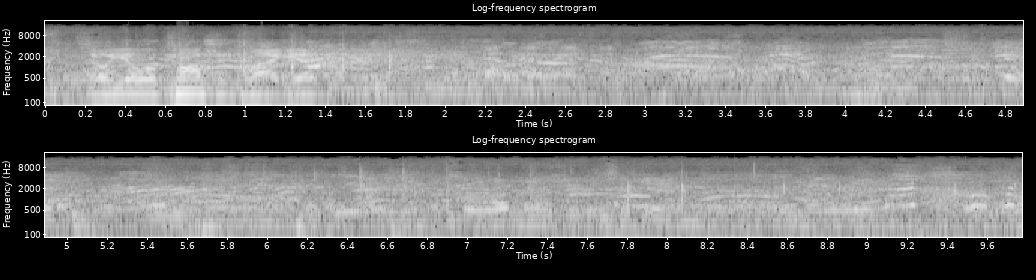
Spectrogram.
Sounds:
inside a public space, speech

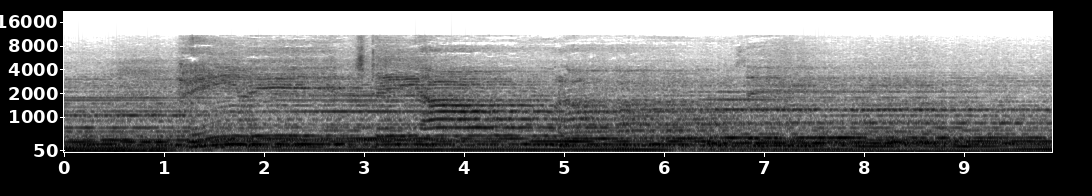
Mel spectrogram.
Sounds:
music

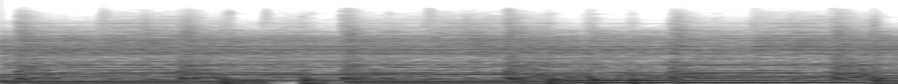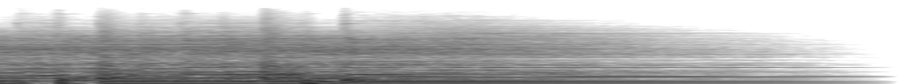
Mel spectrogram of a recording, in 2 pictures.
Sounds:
music, background music

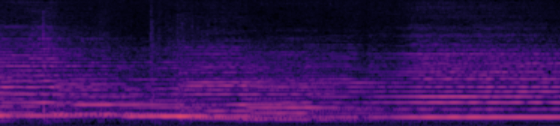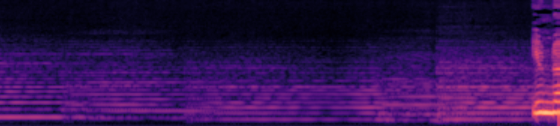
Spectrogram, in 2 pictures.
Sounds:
music, speech, cello

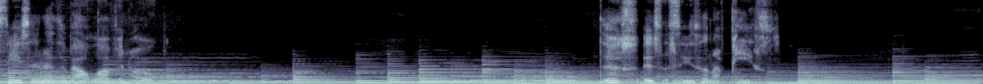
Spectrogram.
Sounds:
speech, music

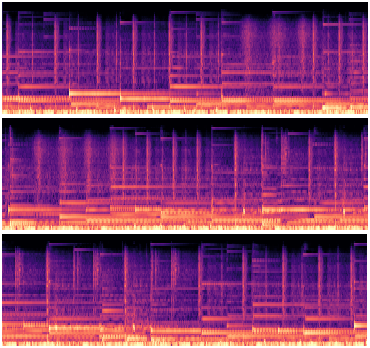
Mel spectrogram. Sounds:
music

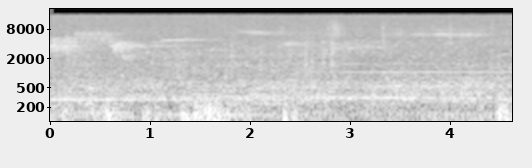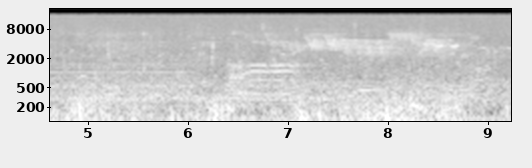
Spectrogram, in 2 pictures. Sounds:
environmental noise, vehicle, water vehicle

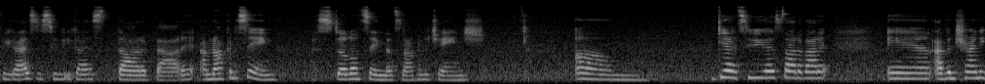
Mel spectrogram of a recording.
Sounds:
speech

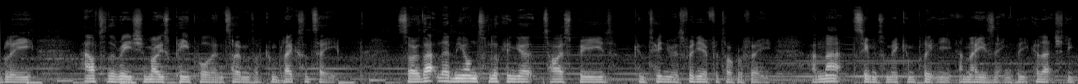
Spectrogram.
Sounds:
music, speech

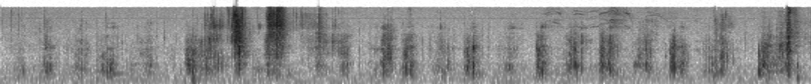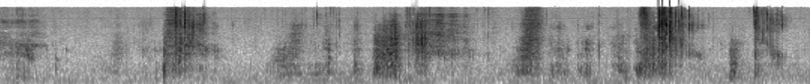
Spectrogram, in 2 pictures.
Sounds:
people eating noodle

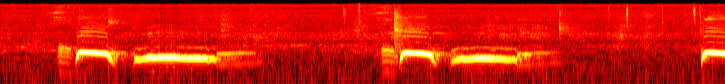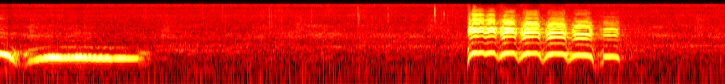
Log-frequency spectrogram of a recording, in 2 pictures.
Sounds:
animal, bird, coo

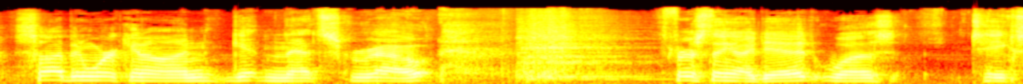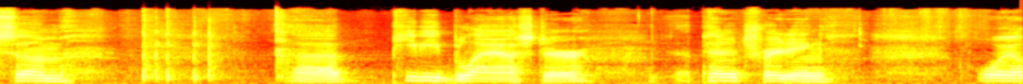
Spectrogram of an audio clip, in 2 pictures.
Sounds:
speech, inside a small room

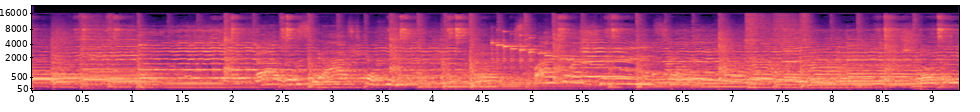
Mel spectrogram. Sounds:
music, flamenco

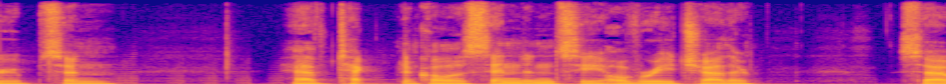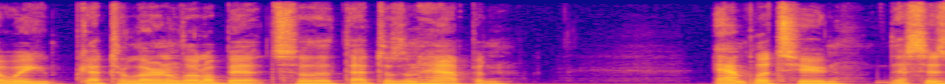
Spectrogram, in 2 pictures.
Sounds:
speech

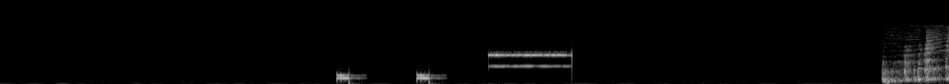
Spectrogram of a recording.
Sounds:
music, silence

